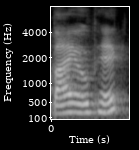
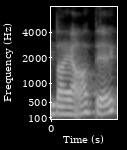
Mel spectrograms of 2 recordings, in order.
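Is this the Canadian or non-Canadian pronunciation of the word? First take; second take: non-Canadian; Canadian. First: It is pronounced the usual non-Canadian way. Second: It is pronounced the way Canadians tend to. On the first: "instead of biopic" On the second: "Canadians tend to say biopic"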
